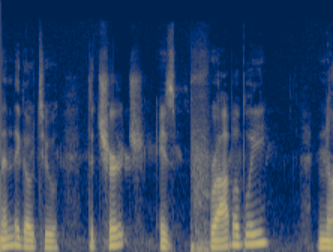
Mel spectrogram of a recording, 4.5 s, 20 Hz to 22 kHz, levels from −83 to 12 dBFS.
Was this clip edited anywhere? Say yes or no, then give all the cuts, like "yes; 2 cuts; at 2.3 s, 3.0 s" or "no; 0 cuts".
no; 0 cuts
